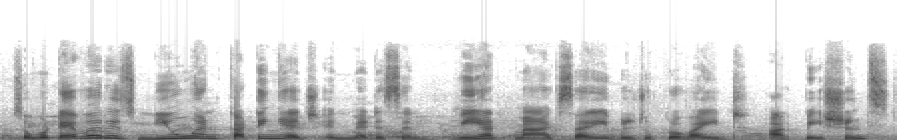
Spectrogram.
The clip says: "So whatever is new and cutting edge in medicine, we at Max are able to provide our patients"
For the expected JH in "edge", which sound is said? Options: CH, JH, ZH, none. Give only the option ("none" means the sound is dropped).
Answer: JH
